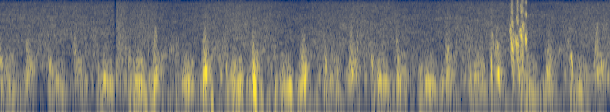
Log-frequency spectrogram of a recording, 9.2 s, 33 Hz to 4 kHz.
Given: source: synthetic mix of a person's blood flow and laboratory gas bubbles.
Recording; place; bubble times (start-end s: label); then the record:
Doppler ultrasound of blood flow; precordium
7.35-7.43 s: bubbles
7.64-7.94 s: bubbles
From the record:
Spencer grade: 1 (occasional bubble signal discernible with the cardiac motion signal, with majority of cardiac periods free of bubbles); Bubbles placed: anywhere in the cardiac cycle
